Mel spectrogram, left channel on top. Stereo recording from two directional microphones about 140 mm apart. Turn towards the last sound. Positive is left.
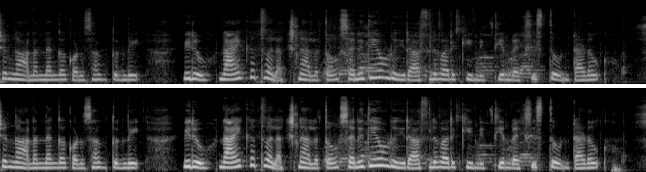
turn(degrees=-30)  # may be behind; listen again after turning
